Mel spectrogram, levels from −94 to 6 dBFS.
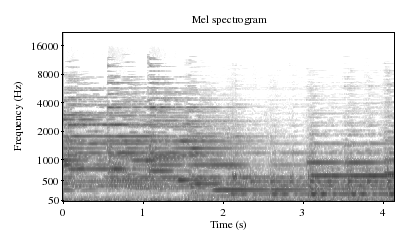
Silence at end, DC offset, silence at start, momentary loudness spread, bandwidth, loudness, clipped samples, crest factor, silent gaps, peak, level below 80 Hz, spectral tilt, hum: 0 s; under 0.1%; 0 s; 6 LU; 13 kHz; -27 LUFS; under 0.1%; 14 dB; none; -12 dBFS; -46 dBFS; -5.5 dB/octave; none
